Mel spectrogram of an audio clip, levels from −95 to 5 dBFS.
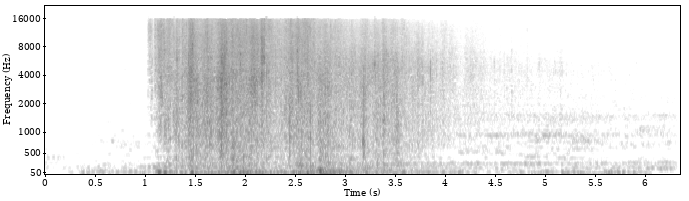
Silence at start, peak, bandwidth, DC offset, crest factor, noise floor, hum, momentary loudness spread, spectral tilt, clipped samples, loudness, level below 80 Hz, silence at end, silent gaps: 1.05 s; -20 dBFS; 16 kHz; under 0.1%; 26 dB; -80 dBFS; none; 18 LU; 0 dB/octave; under 0.1%; -40 LUFS; -60 dBFS; 0.55 s; none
